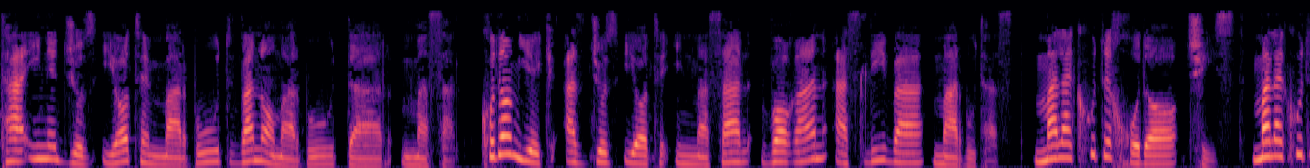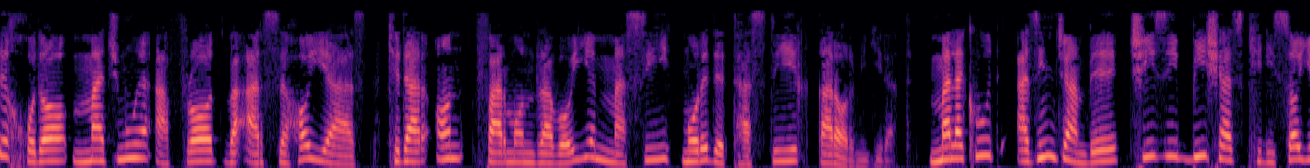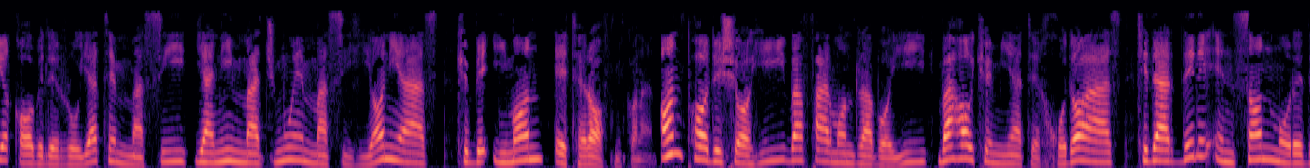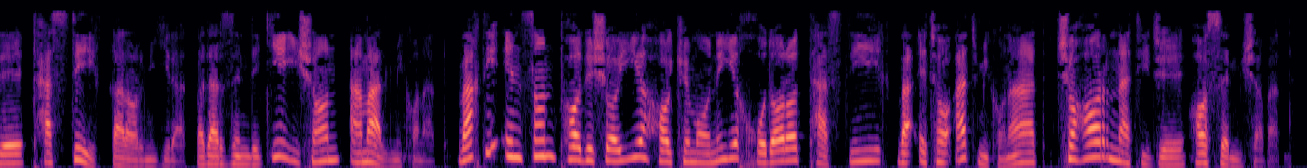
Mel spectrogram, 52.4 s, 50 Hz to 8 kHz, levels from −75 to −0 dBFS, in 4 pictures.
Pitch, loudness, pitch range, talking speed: 180 Hz, -24 LUFS, 150-210 Hz, 115 wpm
